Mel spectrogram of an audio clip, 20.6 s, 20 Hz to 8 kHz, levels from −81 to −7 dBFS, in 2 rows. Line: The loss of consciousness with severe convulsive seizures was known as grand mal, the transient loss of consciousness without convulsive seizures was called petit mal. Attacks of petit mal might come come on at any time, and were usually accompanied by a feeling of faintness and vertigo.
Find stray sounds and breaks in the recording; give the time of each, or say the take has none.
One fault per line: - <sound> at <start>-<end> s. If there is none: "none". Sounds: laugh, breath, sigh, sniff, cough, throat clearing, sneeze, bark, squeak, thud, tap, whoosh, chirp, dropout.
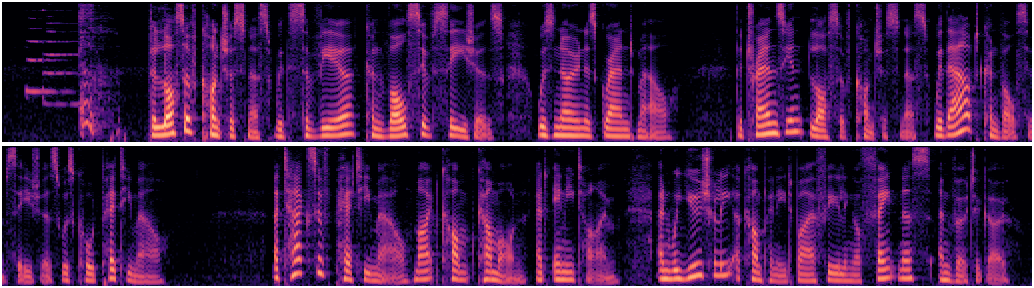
- cough at 0.2-1.3 s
